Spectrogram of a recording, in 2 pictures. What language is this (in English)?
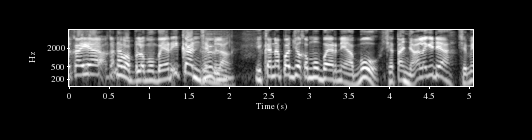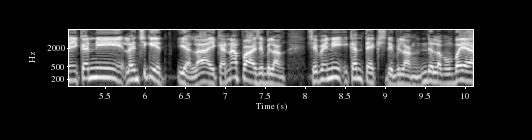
Malay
